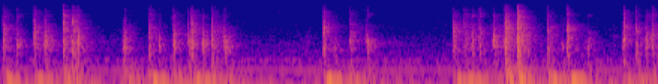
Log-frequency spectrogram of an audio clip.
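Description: Computer keyboard typing: runs of keystrokes in short clusters, with a couple of brief pauses midway.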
